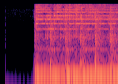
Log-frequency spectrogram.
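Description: After a brief silence, a fire alarm bursts into loud, continuous ringing, a steady metallic clangour with a fast, pulsing rhythm and a low droning hum underneath.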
